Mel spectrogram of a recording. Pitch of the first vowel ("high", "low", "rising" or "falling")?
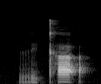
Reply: low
